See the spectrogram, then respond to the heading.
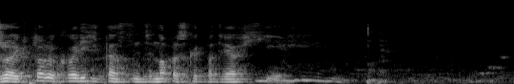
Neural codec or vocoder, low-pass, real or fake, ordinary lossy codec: codec, 16 kHz, 4 kbps, FreqCodec, larger model; 7.2 kHz; fake; MP3, 32 kbps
